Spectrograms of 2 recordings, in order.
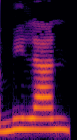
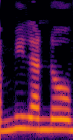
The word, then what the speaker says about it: Milano: Không, không phải là Milan, phải đọc là Milano mới đúng.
